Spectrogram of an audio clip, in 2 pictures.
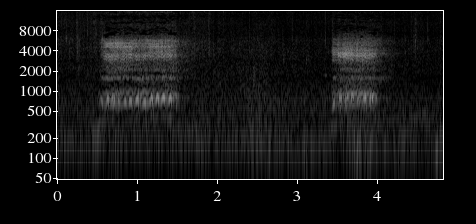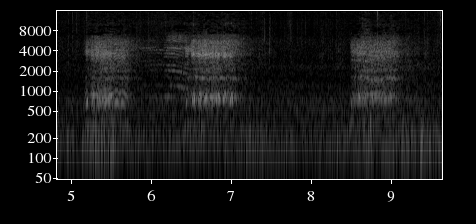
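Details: Bishi goats from a group of nineteen offered for sale, bleating five times in about ten seconds; each bleat is loud, harsh and nasal, lasting under a second, with gaps of one to two seconds and a faint background hiss.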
